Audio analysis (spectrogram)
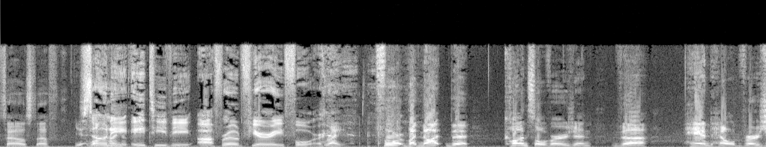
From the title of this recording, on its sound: Hanging In The Van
